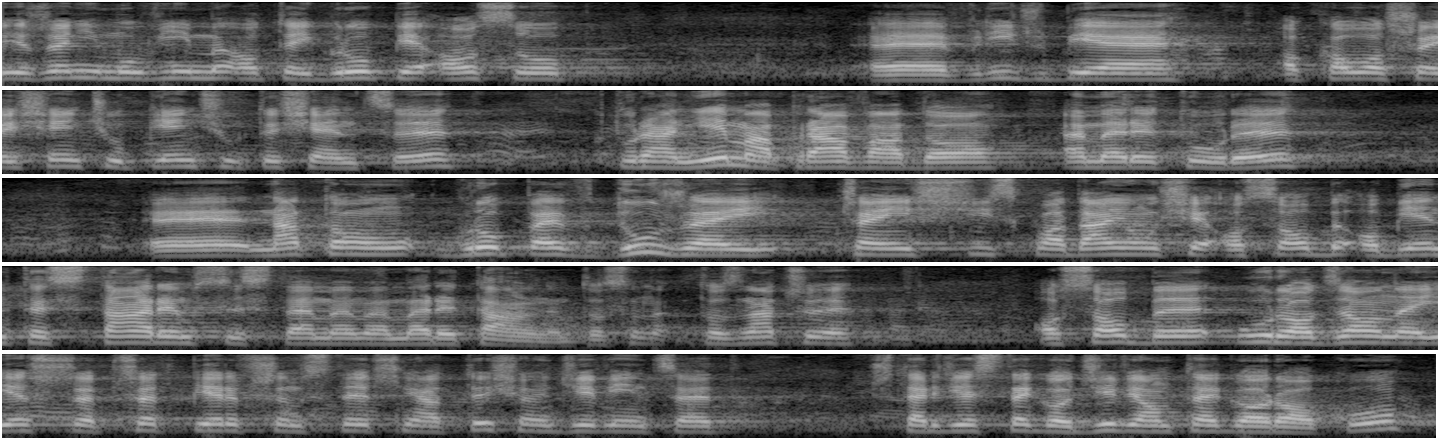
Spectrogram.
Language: Polish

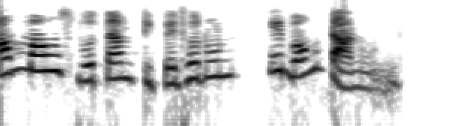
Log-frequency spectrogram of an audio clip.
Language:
Bangla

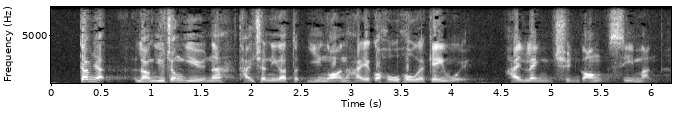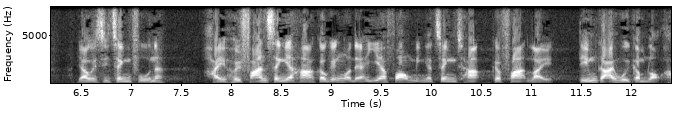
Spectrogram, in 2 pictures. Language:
Cantonese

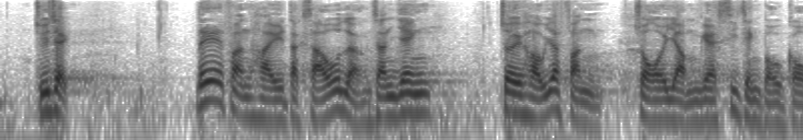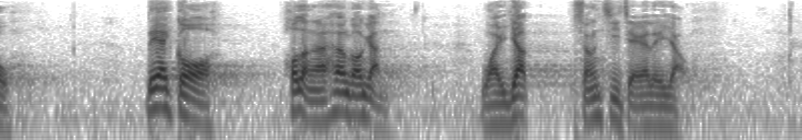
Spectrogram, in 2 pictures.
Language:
Cantonese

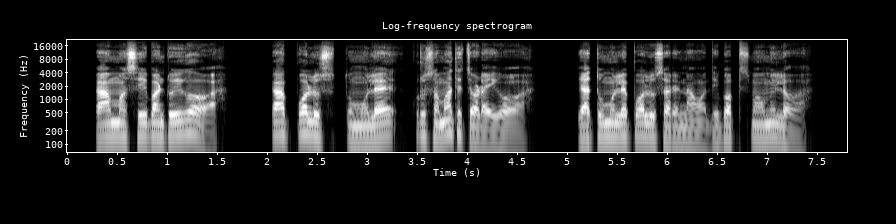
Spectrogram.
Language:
Mahasu Pahari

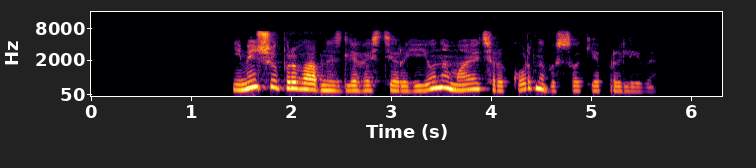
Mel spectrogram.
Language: Belarusian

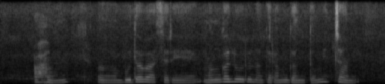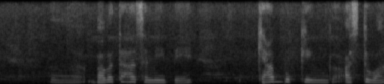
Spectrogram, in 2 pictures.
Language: Sanskrit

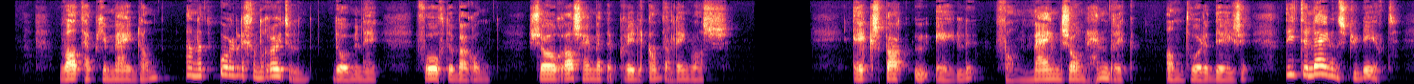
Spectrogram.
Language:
Dutch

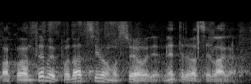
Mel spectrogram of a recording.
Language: Croatian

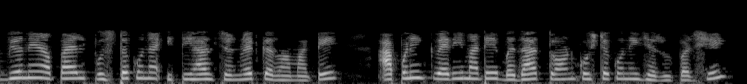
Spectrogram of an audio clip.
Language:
Gujarati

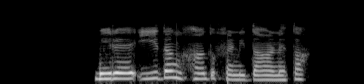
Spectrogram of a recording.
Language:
Divehi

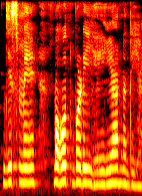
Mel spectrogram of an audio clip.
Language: Hindi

